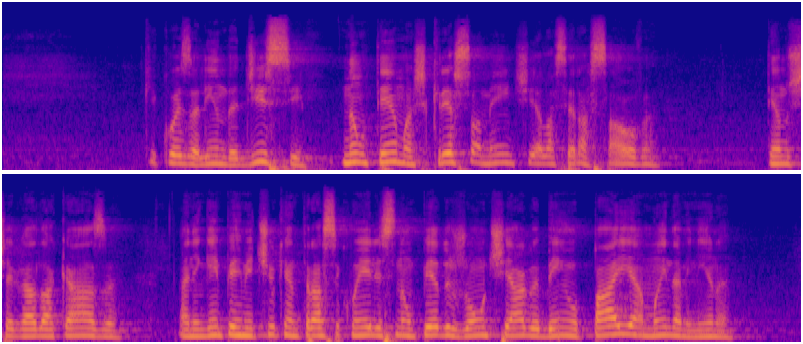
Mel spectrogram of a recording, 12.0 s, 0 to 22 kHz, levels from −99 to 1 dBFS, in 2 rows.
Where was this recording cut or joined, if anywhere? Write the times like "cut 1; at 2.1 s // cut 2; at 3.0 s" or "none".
cut 1; at 10.2 s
